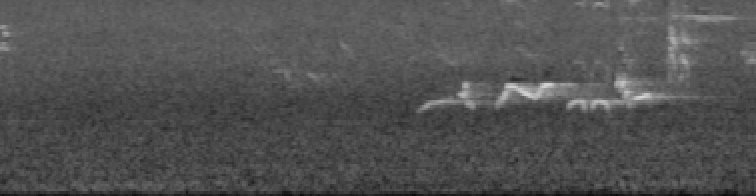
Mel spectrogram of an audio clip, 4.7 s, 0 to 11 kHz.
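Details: Singing common blackbird, recorded 28 March 2019 on the Camino de Santiago in Zamudio: after quiet hiss, a rich warbled phrase of slurred, rising and falling whistles fills the last second and a half.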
